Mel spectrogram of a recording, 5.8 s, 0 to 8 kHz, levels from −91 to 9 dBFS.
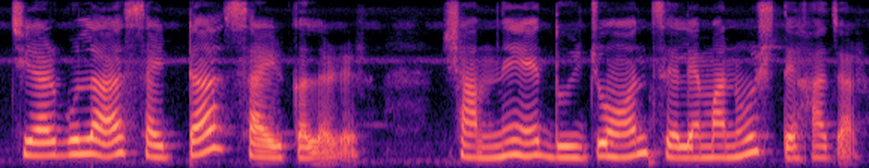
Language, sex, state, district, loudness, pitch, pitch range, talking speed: Bengali, female, Assam, Hailakandi, -16 LUFS, 225 Hz, 200-255 Hz, 105 wpm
